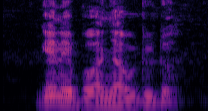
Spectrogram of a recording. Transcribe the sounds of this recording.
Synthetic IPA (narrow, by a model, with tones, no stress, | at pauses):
ɡɪ˦nɪ˦bʊ˨ɔ˦ɲa˦u˦˨du˦do˨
